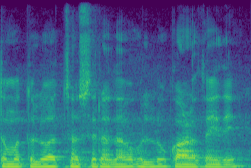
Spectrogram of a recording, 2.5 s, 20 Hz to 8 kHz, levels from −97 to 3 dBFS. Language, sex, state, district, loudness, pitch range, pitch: Kannada, male, Karnataka, Bidar, -16 LUFS, 110-115 Hz, 110 Hz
